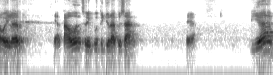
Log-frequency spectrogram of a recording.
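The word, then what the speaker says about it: Euler: lewat couleur ya atau ada yang menyebut oil ya tulisannya eggler Tapi bacanya oil ya tahun 1700-an ya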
